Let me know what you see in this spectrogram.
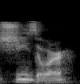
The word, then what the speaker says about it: Xizor: And there's this criminal organization called Black Sun headed by Prince Xizor.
